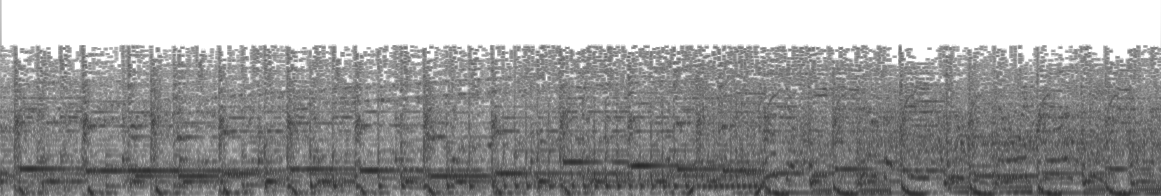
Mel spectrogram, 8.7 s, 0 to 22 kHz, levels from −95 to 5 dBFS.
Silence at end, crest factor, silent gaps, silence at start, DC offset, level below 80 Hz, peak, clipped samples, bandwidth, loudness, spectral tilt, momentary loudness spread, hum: 0 s; 12 dB; none; 0 s; under 0.1%; -28 dBFS; -6 dBFS; under 0.1%; 8.8 kHz; -17 LUFS; -4.5 dB/octave; 2 LU; none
